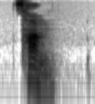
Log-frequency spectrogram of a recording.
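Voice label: "cang3", Teochew, chaoyang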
